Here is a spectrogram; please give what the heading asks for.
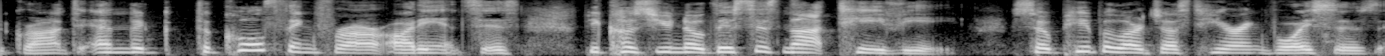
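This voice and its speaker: A woman's voice: mid-range voice, a little mellow, no echo. Bubbly woman radio host, dry sound. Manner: bubbly, laughs often, emphatic. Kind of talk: hosting a radio panel discussion.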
